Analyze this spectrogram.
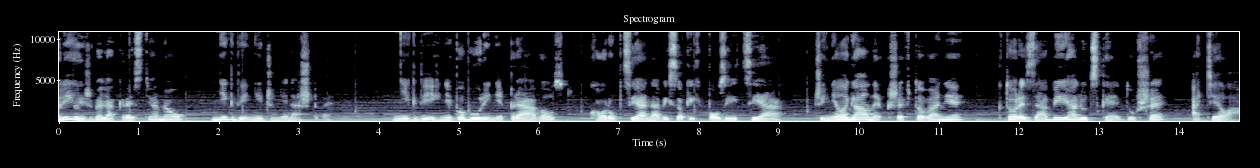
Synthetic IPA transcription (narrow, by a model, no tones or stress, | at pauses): pɾiːliʒʋɛʎakɾɛscanɔʊ | ɲiɡd̪iɲid͡ʒɲɛnaʃt̪ʋɛ̰ | ɲiɡd̪iːɣɲɛpɔbuːɾiɲɛpɾaːʋɔsc | kʰɔɾupt͡sianaʋisɔkixpɔziːt͡siaːx | t͡ʃiɲɛlɛɡaːlnɛ̰kʃɛft̪ɔʋaɲɪɛ | kt̪ɔɾɛːzabiːjaʎut͡skɛːd̪uʃɛ | acɛla̰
